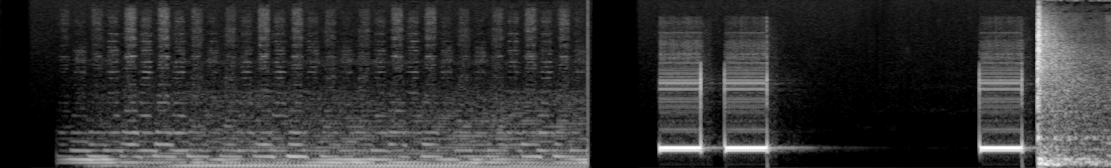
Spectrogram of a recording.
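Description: Telephone dialing for phone a friend in the Who Wants to Be a Millionaire Family Picture Edition DVD game: a steady tone, then a silent gap, then short repeated ringing beeps and a final burst, clean and fairly faint, with no talk.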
